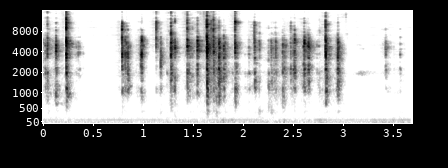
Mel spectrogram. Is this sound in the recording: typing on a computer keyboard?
yes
